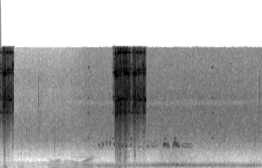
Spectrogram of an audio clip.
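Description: A man speaks quietly into a close microphone.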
